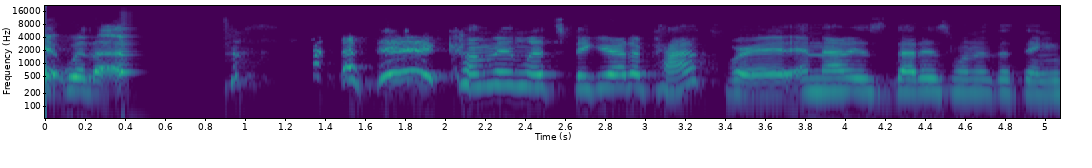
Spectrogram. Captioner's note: laughter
